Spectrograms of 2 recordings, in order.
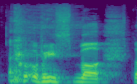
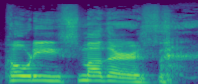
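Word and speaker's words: Cobie Smulders: I'm shocked that you just said her name right, too. Colby Smulders. The whole time we're watching the episode, he's like, oh, what about Cody Smothers?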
